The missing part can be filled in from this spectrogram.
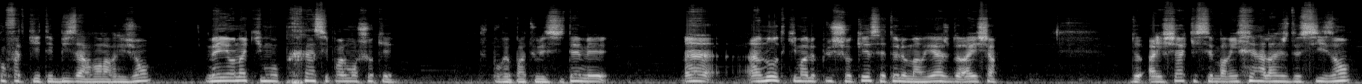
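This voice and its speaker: Being interviewed, a young man from France with Moroccan roots and Arabic as a first language too shares his story casually, with faint music behind. His mid-range, fairly bright voice moves at normal speed, full of hesitation, repeated words and fillers such as "quoi" and "entre guillemets".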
